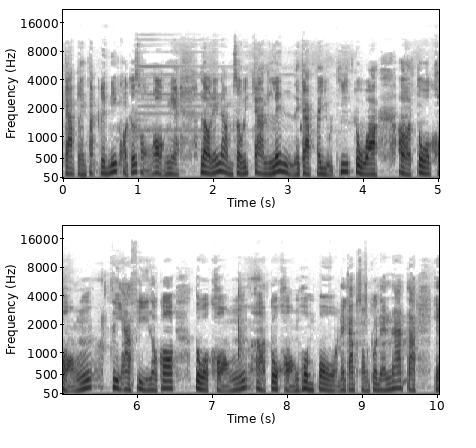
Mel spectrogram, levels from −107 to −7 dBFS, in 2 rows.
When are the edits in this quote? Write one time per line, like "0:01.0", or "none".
none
